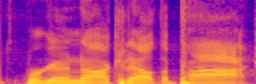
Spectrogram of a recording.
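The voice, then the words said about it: Put-on New England accent. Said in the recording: “A little New England accent”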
